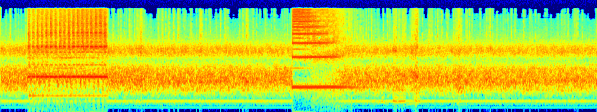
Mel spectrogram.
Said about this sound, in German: nachbearbeitete, verbesserte Fassung des Mitschnitts vom Cockpit Voice Recorder gefunden, eben von jedem Teil, auf dem der Feueralarm und die Unterhaltung zu hören sind. Und davon möchten wir euch jetzt gern mal einen Eindruck geben, akustischer Art.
